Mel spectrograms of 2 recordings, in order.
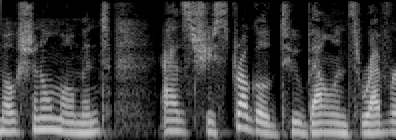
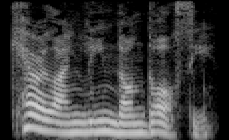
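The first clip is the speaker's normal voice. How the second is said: put-on old man with a thick German accent. A narrator's reading. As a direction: lean into a heavy German accent. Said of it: "in a thick German accent".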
